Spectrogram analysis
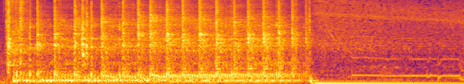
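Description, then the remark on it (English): A loud chainsaw revs hard with a rapid, regular pulsing rattle, then after about three seconds drops abruptly to a low, steady idle hum. “what are you doing with that chainsaw?”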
